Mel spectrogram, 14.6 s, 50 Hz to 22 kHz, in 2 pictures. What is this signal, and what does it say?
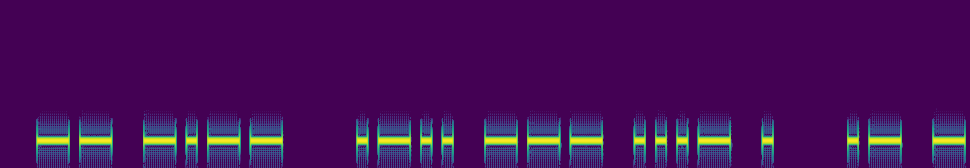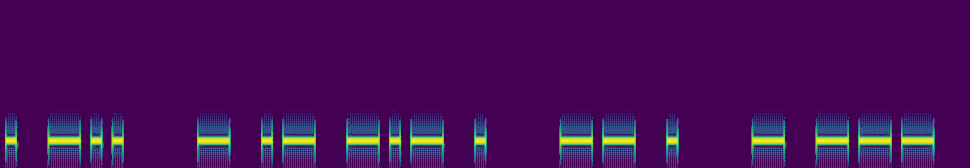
Morse code, heard as a keyed tone, about 15 wpm, 700 Hz. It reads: MY LOVE AND TAKE ME TO
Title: Sentences from Top 1000 Words - Review Part 6 - 15wpm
